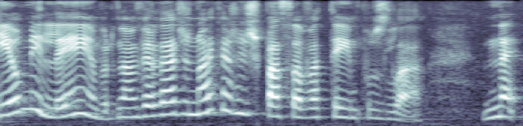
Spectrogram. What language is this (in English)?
Portuguese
